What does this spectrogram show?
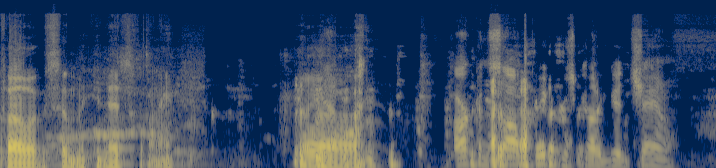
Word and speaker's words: Arkansas: zero funds but yeah Arkansas is how you say that Arkansas not AR Kansas or Ark Kansas Arkansas Kansas Tech what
